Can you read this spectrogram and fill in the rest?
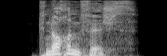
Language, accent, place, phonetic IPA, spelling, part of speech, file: German, Germany, Berlin, [ˈknɔxn̩ˌfɪʃs], Knochenfischs, noun, De-Knochenfischs.ogg
- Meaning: genitive of Knochenfisch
